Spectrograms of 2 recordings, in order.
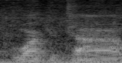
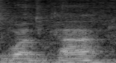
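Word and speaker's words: Ouachita: this 1910 look, where you're looking straight down Wakata or Wachita, however you prefer to pronounce it. But that is Wachita, and that is the Coma Hotel, obviously, and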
